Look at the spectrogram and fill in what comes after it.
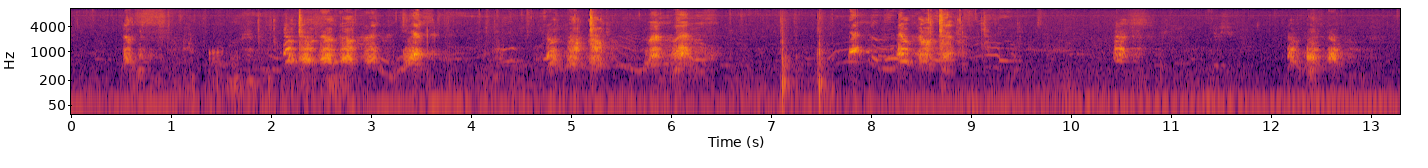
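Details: Pugs playing in the snow bark in quick clusters of two to four mid-pitched, slightly hoarse yaps, separated by brief pauses and softer snorts, with faint background hiss between bursts.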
